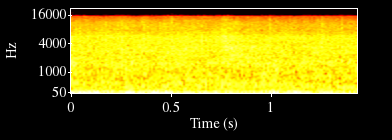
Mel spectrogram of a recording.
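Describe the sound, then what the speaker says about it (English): Steady rain falling outdoors, a dense even hiss of drops close around the microphone with no break across the short stretch. "We are out in the rain"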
